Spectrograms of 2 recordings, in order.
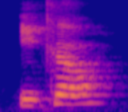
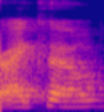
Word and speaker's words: Ico: but have you ever played Eco? And/or Ico, depending on how much of a weep you are. It's spelled ICO. ICO.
